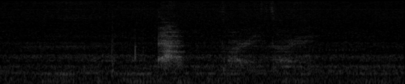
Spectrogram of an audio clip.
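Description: Faint whispering: a short breathy burst about one and a half seconds in, then a few softer whispered sounds, against near silence.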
